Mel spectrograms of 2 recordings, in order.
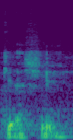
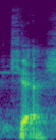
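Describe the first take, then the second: First: The word ends with an added vowel sound. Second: The word ends on the sh sound. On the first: The speaker calls it wrong. "they're gonna put the E on it when they pronounce it" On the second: The speaker calls it right. "try to learn to remember and say cash"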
